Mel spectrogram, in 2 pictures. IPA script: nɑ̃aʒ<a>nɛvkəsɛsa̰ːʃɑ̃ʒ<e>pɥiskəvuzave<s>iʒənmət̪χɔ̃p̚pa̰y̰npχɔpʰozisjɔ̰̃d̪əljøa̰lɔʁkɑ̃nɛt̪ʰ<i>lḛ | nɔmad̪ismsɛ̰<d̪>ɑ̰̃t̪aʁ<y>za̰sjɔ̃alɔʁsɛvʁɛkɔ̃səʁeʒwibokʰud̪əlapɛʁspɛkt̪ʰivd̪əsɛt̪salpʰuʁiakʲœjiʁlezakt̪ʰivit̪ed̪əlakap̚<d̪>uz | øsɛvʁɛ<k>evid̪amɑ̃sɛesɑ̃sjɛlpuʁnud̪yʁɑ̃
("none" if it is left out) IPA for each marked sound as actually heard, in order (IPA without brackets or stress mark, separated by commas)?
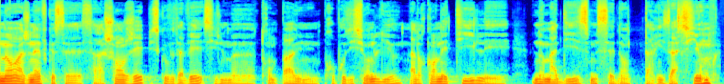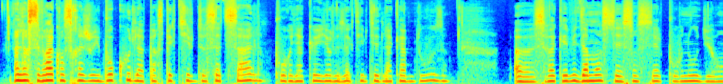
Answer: ə, e, s, i, d̪, i, d̪, k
